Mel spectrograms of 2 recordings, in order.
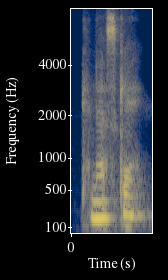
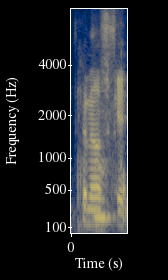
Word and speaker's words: Konosuke: Kinesuke? Konosuke Takeshita.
